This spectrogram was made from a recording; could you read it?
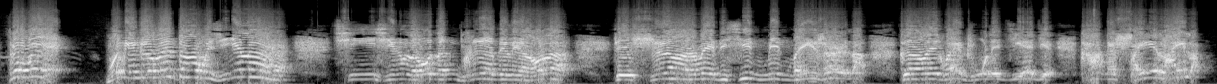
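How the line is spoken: Breathless shouting. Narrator (Chinese): 房叔安是连跑带颠呐，进店房就喊

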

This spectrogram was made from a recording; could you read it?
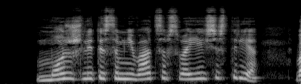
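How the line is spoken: Mother's exclamation. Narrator (Russian): воскликнула мать

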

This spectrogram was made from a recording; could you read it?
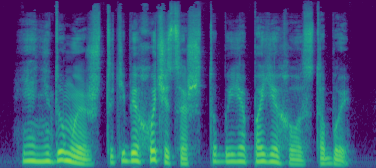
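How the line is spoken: Said timidly. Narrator (Russian): робко промолвила она

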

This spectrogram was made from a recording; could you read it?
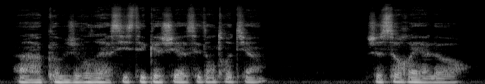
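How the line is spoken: Almost whispered. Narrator (French): Elle dit, presque à voix basse

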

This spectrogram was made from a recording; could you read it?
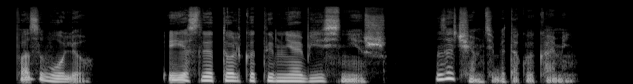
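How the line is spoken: Quiet, forced low voice. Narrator (Russian): Говорить Нарис старалась негромко, старательно делая голос как можно ниже

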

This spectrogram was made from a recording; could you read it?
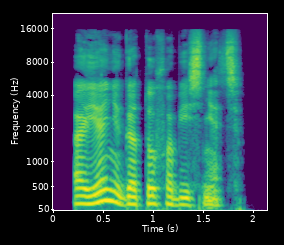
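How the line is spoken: Calm retort. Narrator (Russian): Спокойно парировал он

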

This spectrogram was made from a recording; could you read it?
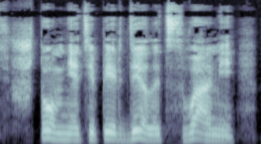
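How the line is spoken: Barking shout. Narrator (Russian): гаркнул он

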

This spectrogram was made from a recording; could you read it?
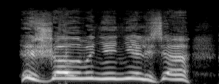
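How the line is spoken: Groom's hoarse objection. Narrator (Russian): хрипло возразил ему кособородый конюх

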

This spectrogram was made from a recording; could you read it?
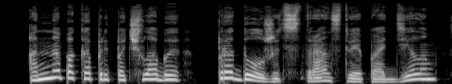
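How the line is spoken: Plain. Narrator (Russian): сказала Дилейни

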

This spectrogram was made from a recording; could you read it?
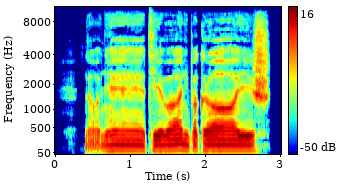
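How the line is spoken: Muttering. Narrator (Russian): пробормотал поручик

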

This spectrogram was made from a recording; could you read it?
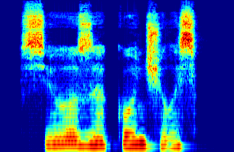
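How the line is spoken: Hoarse rasp. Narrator (Russian): прохрипел Кирсан

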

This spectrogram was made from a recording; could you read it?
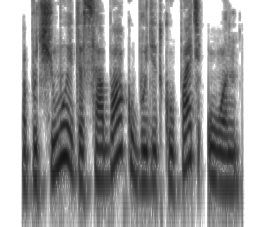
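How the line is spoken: Displeased grumble. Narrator (Russian): недовольно пробурчал сын

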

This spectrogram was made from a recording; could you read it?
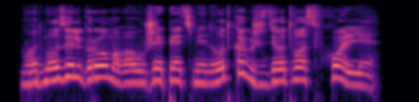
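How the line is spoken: Calm servant's announcement. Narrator (Russian): Спокойно объявил слуга

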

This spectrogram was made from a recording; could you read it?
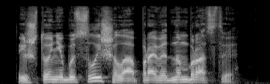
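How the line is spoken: Plain. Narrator (Russian): спросил Меба

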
